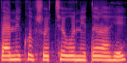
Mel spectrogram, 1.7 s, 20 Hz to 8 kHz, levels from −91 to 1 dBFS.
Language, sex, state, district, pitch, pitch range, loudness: Marathi, female, Maharashtra, Sindhudurg, 190 Hz, 185-195 Hz, -15 LUFS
